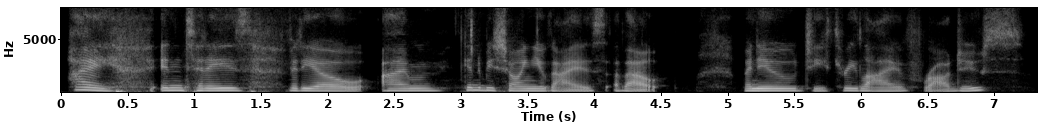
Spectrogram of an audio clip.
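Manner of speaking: dull, draggy video intro, slow at first; low-energy presenter. Shown as a demonstration. Coach showing students how not to open a video, low-energy. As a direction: drone it out with no energy. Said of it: "lower energy".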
